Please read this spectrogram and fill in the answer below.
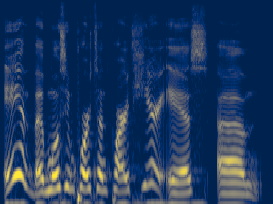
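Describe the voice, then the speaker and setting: A woman hosting a podcast interview in a chatty, excitable, rambling way. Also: on the high side, a little slow, no echo, clean studio sound. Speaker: podcast host.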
